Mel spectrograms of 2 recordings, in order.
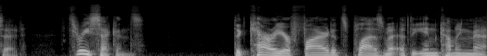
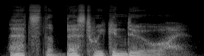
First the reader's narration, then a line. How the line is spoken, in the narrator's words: Admiral Whitcomb whispered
